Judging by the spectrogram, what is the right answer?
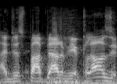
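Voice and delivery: low, creepy lurking voice.

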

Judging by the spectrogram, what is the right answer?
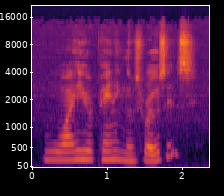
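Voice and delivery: timid, hesitant voice. Alice asking the card gardeners a question, a little timidly. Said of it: "a little timidly".

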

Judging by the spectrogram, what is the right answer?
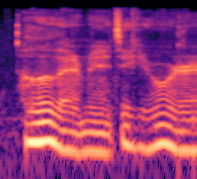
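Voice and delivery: silky smooth voice. Imitating a McDonald's worker taking an order: smooth voice. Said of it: "the sheer smoothness of his voice".

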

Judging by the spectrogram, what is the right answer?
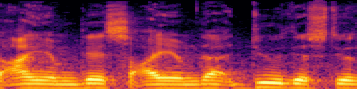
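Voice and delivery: plain

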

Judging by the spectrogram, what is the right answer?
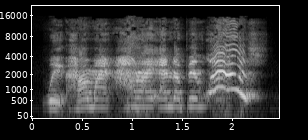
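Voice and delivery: voice cracking. Just told they lost, a player asks how they ended up last; voice cracking. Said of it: "why are you voice cracking?".

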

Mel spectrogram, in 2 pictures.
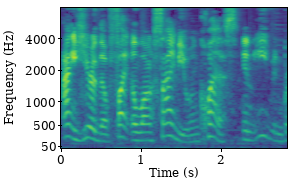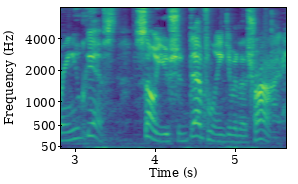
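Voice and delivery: high, nasally game character voice. Voicing a character who has no nose, in a nasally voice. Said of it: "I give him a nasally voice".

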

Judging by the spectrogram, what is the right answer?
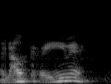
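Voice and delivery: a hint of Scottish accent. Showing how to say a card name: a bit of a scottish accent. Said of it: "say it with a bit of a Scottish accent".

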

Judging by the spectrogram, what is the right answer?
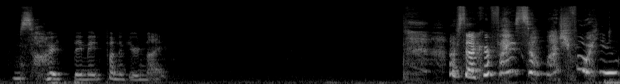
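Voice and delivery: very high, loud, swooping hysterical crying. A parent character berates their child about a mocked knife; crying hysterically. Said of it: "now I'm crying hysterically".

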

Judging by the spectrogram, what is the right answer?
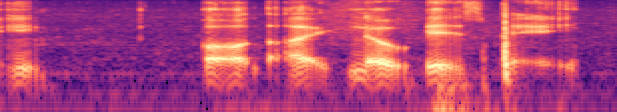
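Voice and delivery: deep, villainous masked villain voice. Testing different voices, asked to hear the next one, Darth Vader voice. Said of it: "I can turn it to Darth Vader".

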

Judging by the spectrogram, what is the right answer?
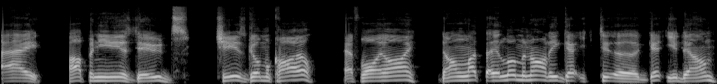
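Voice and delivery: put-on Australian accent. Reading a viewer's message aloud after being told to: Australian accent. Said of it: "You should read this like an Aussie".

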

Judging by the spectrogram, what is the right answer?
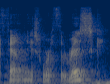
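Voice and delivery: usual speaking voice

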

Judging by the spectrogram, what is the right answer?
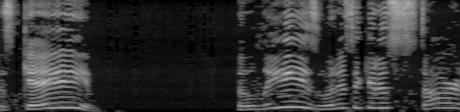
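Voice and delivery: very high, shrill, loud, eager, bursting with excitement. Dressed up and waiting for the game to begin, super excited. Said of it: "I'm so excited!".

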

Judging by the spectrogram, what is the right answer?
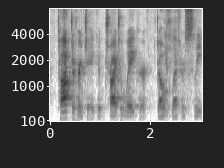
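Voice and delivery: ordinary delivery

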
